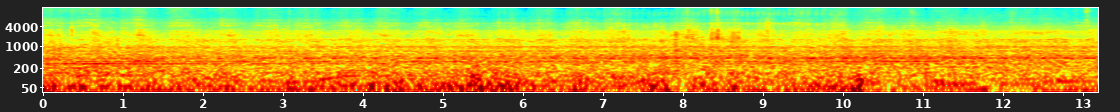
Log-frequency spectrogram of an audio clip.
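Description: Steady rush of wind on the microphone and road noise from a bicycle rolling along asphalt, with a brief cluster of light clicks about eight seconds in.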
